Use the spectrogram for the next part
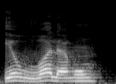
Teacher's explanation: zal dengan dha ni dia satu makhraj lah. Satu makhraj, iaitu hujung lidah.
